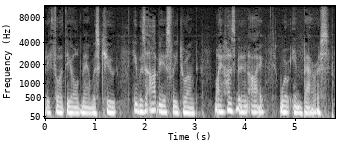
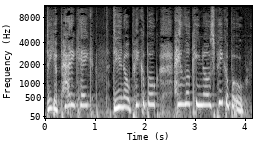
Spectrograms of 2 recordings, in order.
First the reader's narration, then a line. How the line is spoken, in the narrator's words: the man began shouting from across the room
